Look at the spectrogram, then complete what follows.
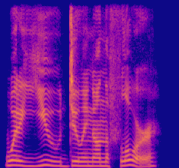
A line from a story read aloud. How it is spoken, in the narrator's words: countered coldly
